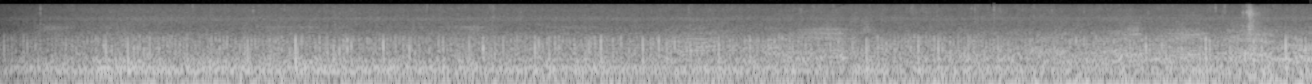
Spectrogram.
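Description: Radio static recorded on a flip phone: a dense hiss full of crackles over a low hum, starting abruptly.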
